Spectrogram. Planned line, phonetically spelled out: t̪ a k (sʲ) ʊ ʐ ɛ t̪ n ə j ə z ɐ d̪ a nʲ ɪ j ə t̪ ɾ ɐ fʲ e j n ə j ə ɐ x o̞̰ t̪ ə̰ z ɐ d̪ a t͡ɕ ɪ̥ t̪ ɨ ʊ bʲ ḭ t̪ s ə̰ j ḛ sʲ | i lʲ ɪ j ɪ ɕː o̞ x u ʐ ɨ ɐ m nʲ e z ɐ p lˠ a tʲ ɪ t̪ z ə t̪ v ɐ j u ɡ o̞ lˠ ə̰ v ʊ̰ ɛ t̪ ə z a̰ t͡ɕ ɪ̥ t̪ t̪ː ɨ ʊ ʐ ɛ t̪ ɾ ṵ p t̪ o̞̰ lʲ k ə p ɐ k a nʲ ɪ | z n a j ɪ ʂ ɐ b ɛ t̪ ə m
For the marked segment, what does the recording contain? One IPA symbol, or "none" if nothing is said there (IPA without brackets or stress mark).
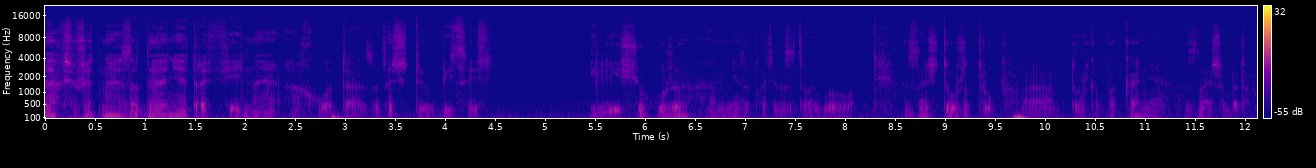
sʲ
